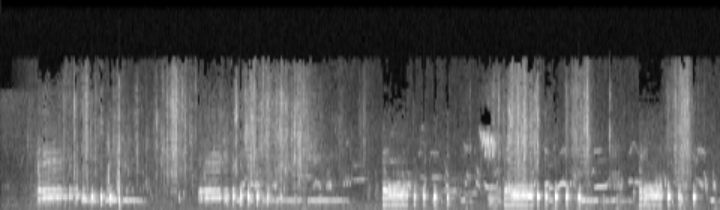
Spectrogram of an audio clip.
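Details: Goosander, a large diving duck breeding throughout Finland; series of harsh croaking, rattling phrases in bursts of one to two seconds, with rapid clicking pulses between them.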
